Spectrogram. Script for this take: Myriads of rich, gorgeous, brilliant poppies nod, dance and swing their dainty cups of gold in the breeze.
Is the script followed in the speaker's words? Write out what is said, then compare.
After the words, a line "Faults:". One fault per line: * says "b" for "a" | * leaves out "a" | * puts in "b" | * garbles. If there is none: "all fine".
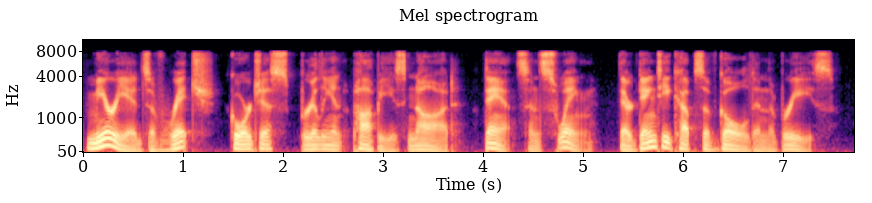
Myriads of rich, gorgeous, brilliant poppies nod, dance and swing their dainty cups of gold in the breeze.
Faults:
all fine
